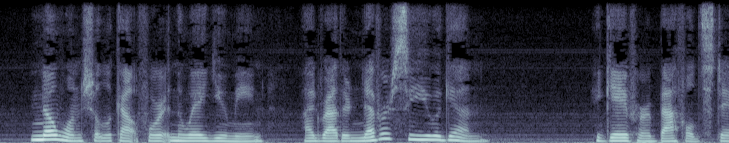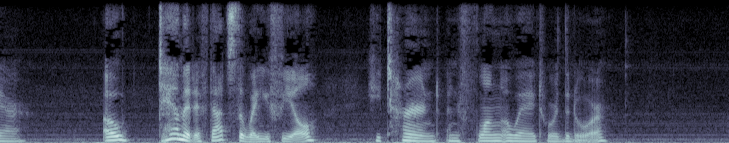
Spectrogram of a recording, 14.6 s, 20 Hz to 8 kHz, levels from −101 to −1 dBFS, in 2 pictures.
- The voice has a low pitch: No, medium, 160 Hz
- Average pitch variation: Yes, average, 3.4 semitones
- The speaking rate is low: No, average, 175 wpm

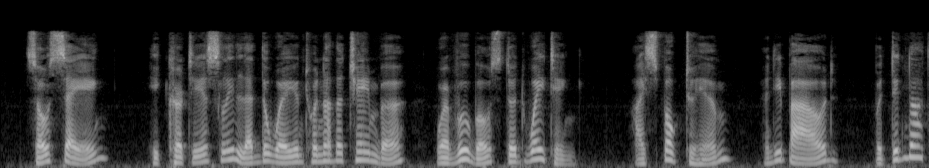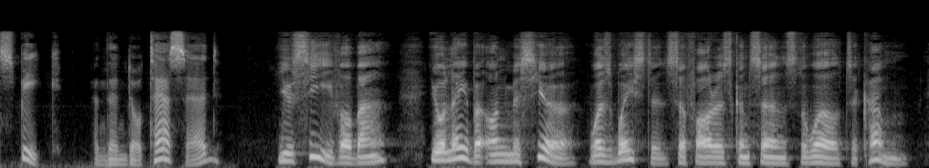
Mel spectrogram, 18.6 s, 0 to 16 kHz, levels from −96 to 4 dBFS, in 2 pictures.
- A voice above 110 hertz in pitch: Yes, low, 135 Hz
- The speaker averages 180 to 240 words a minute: No, average, 150 wpm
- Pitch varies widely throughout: Yes, wide, 8.1 semitones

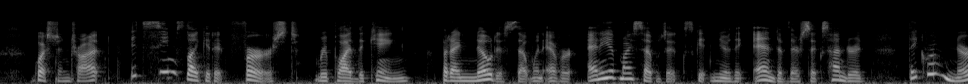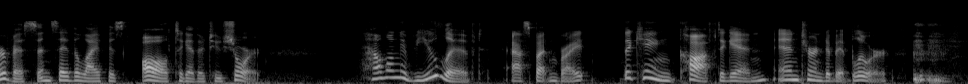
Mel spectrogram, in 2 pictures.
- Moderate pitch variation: No, wide, 6.5 semitones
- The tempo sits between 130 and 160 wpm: No, average, 175 wpm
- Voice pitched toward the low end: No, medium, 175 Hz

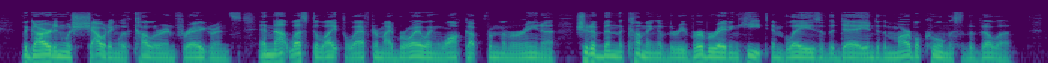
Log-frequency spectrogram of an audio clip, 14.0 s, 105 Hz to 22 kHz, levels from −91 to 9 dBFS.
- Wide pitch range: No, average, 3.8 semitones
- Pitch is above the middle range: No, very low, 85 Hz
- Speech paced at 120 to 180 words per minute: Yes, average, 175 wpm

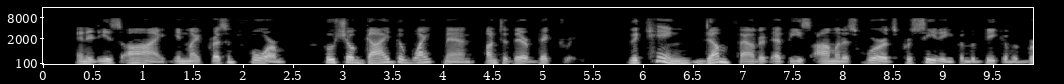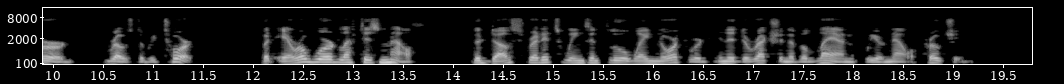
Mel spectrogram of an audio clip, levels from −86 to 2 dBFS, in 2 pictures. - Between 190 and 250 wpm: No, average, 180 wpm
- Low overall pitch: Yes, low, 130 Hz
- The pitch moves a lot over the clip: Yes, wide, 6.0 semitones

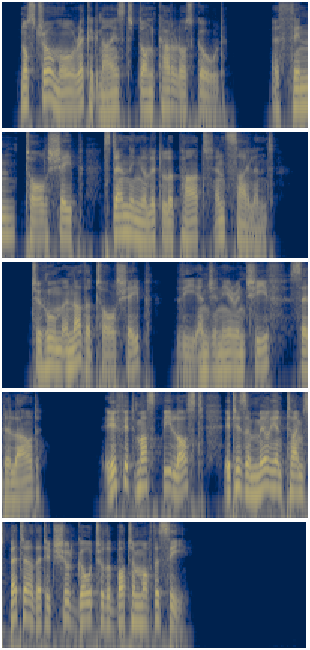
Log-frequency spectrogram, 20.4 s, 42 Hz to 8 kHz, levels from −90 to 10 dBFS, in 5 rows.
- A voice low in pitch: Yes, low, 105 Hz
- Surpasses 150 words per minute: No, average, 140 wpm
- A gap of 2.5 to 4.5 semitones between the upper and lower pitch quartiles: No, average, 5.0 semitones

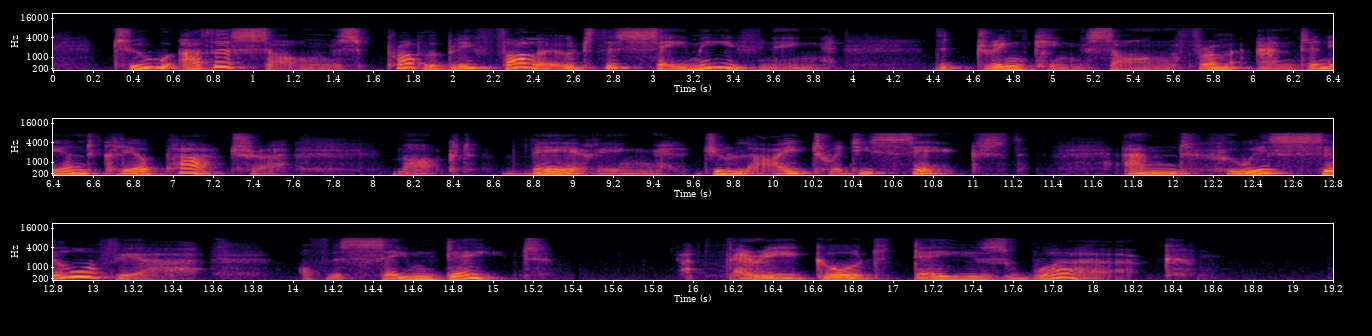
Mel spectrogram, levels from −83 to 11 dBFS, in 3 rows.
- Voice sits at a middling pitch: Yes, medium, 175 Hz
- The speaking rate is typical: No, slow, 100 wpm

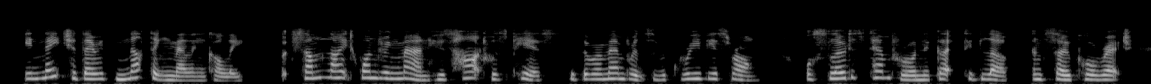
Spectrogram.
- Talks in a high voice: Yes, high, 245 Hz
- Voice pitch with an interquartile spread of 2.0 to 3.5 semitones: No, average, 4.8 semitones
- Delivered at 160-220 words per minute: Yes, average, 165 wpm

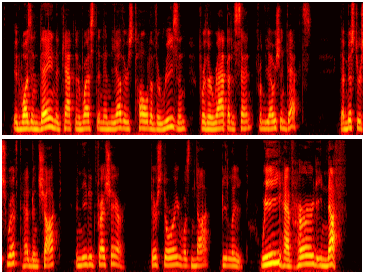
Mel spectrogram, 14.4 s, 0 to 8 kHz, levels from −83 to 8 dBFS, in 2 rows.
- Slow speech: No, average, 170 wpm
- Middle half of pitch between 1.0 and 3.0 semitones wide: Yes, narrow, 2.6 semitones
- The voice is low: No, medium, 155 Hz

